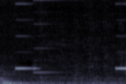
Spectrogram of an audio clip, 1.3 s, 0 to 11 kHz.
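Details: Samsung washer: two short, sharp high beeps about a second apart give the 3C3 error, a motor assembly fault; a plastic part on the drive motor slips and makes loud noise on spin, so the whole assembly needs replacing.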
